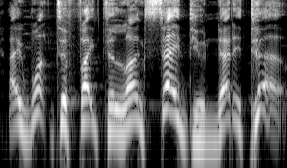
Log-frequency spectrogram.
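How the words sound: It is said in a Might Guy impression.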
